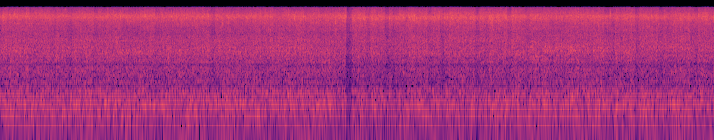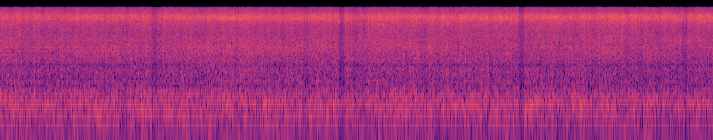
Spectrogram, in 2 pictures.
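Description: Chicken breasts sizzling steadily in oil in a nonstick frying pan, with a few light clicks of metal tongs as the pieces are turned.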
